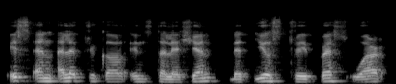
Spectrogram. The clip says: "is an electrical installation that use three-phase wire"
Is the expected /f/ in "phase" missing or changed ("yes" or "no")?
yes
